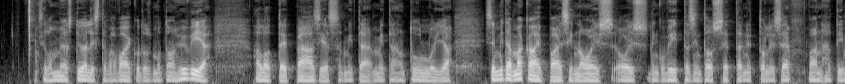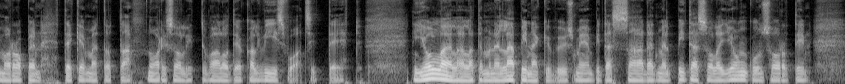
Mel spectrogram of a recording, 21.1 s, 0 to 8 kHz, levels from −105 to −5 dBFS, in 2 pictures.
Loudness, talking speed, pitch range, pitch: -29 LUFS, 160 wpm, 85-95 Hz, 90 Hz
